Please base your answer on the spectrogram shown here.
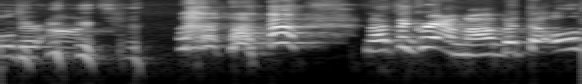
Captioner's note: laughing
